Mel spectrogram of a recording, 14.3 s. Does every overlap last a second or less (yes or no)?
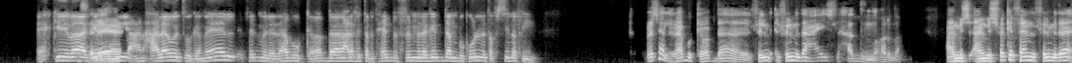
yes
